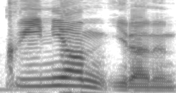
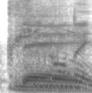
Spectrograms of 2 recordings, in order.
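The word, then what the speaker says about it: Quy Nhơn: 그래서 빈딘성의 대표적인 도시가 뀌년이라는 도시가 있는데 네. 이태원에 퀴논길, 아, 퀴년 퀴논길. 길이 예. 있어요. 그 퀴논 길이 예. 뀌년이에요. 아, 그러니까 뀌년이 베트남식 발음이고 퀴논은 네. 영어식으로 읽은 거거든요.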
